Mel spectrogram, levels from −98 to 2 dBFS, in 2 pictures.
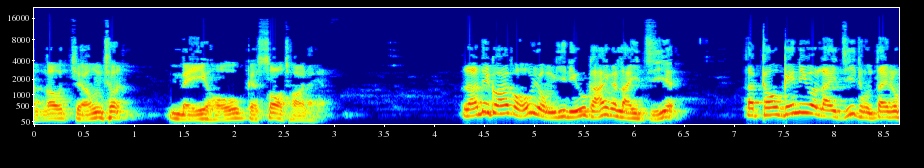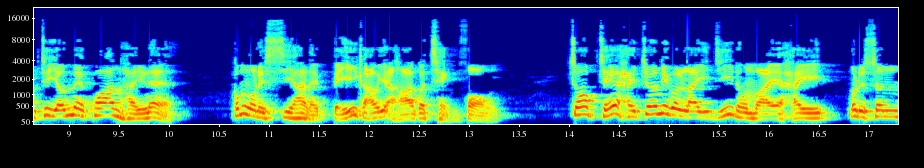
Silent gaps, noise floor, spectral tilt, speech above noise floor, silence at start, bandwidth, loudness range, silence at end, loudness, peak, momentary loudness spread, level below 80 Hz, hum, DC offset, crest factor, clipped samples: none; -72 dBFS; -6.5 dB/octave; 55 dB; 0 s; 15 kHz; 4 LU; 0 s; -18 LUFS; -6 dBFS; 6 LU; -66 dBFS; none; under 0.1%; 12 dB; under 0.1%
